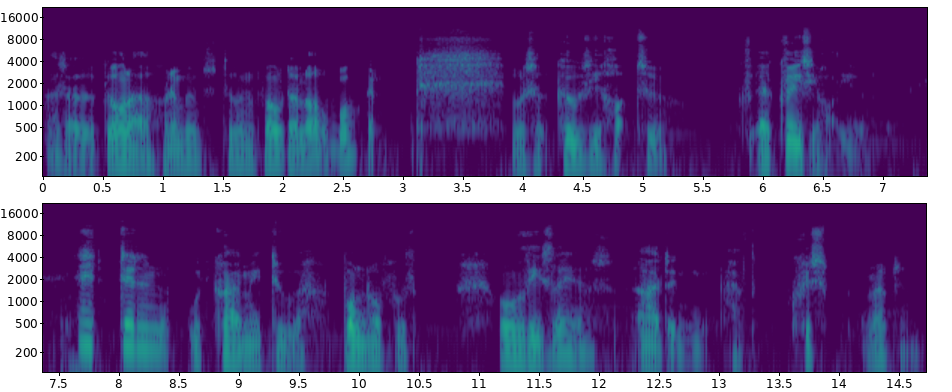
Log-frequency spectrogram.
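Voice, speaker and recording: A man reading visual novel dialogue aloud on a live stream, haltingly, often stumbling over words and repeating phrases. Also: mid-range voice, expressive, gravelly, mellow.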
